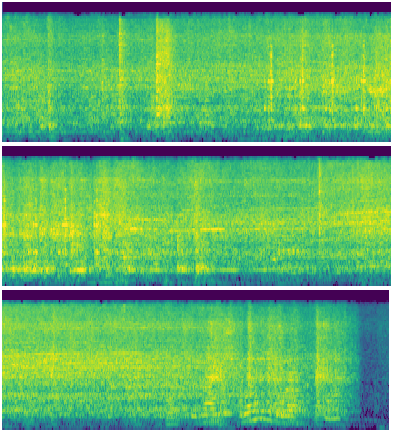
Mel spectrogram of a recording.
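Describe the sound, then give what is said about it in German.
A small electric hand mixer whirs steadily for several seconds, beating a cake mixture until foamy, a continuous motor drone with faint rattling, cutting off abruptly at the end. Quiet talking can be heard under it. “So, dann müssen wir erstmal den Handmixer.”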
